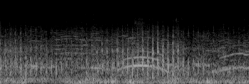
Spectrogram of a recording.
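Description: Helicopter rotor chopping overhead in a fast, steady beat, with distant shouting voices over it.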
